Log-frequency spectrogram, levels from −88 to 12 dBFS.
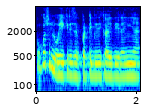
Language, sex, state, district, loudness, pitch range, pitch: Hindi, female, Bihar, Sitamarhi, -29 LUFS, 160-175 Hz, 165 Hz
